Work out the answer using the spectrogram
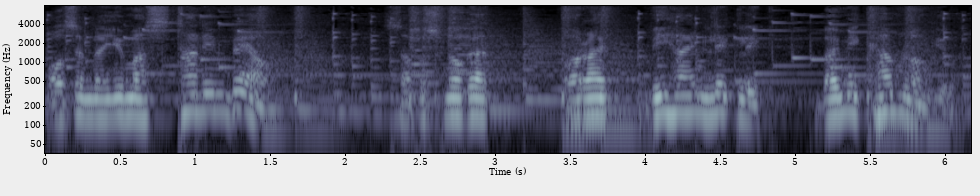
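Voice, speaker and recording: A man's voice: medium pitch, normal speed, long reverb tail. Papua New Guinean man reading scripture over music. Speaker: scripture reader. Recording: music behind the voice.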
